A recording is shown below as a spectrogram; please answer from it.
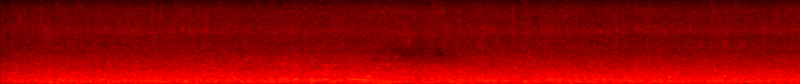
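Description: River water rushing over rapids below a falls: a steady, even rush of current.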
